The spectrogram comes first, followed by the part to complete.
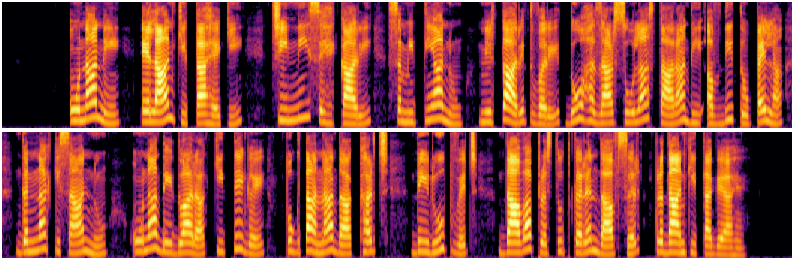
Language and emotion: Punjabi, neutral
